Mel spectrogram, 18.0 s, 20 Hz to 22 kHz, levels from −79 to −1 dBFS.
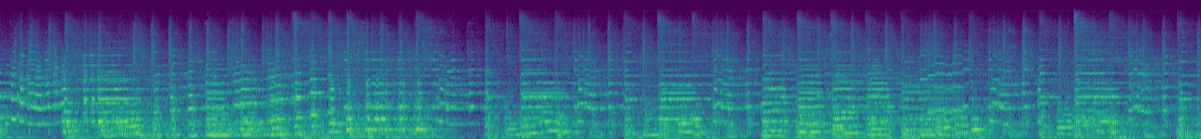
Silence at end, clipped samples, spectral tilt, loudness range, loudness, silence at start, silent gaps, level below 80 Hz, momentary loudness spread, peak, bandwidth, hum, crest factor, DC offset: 0 s; under 0.1%; -5.5 dB/octave; 3 LU; -22 LUFS; 0 s; none; -38 dBFS; 7 LU; -6 dBFS; 17 kHz; none; 16 dB; under 0.1%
